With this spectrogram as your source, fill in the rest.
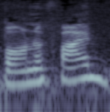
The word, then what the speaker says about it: BONA5D: well excited about my first book it's called bonafide bits and the bonafide of course is today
